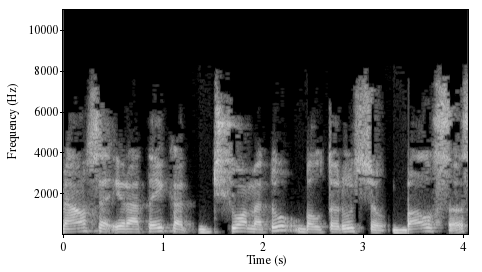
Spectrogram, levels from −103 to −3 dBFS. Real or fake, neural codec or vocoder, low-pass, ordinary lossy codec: real; none; 9.9 kHz; MP3, 32 kbps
